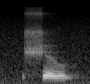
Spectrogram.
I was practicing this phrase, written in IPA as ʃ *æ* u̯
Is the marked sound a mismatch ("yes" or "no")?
yes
